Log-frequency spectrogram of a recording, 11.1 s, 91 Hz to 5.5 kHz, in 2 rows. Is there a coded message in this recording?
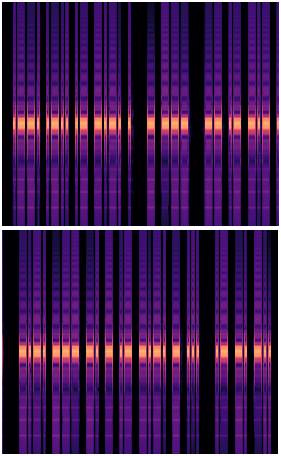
Yes: Morse code from 0.2 to 10.9 s, heard as a keyed tone, about 25 wpm, 600 Hz. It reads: PLACE TO MAKE CONTACTS AND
